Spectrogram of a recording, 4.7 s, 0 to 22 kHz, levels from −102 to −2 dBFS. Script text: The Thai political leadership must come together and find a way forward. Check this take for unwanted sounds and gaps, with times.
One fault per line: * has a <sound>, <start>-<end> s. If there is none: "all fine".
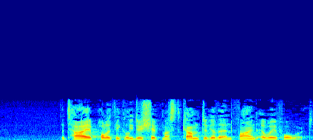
all fine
